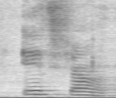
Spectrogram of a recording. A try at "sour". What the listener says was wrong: Shower가 아니고 sour.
